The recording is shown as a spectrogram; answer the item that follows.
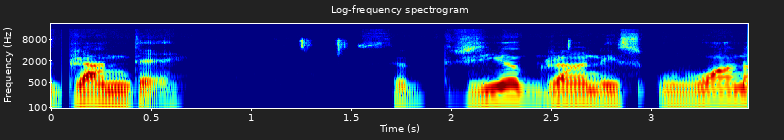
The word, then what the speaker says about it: Rio Grande: the rio grant okay when you're pronouncing this in english it is grand but while it is spanish it is grande so rio grande is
